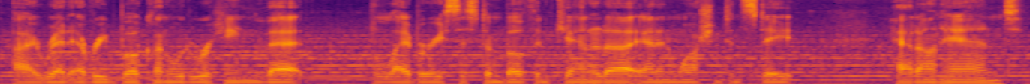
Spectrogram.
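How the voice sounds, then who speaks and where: Documentary subject: thirties man, deep even voice, reflective and unhurried, music under. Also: vocal fry. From United States. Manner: soft-spoken, reflective, unhurried. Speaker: furniture maker. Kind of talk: documentary interview.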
